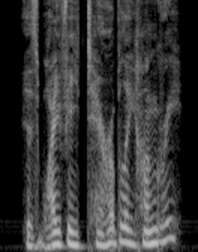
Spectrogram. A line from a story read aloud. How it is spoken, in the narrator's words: whispered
